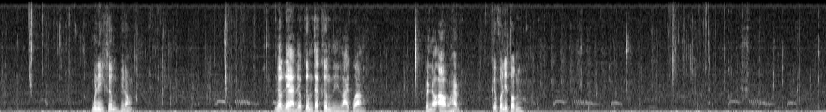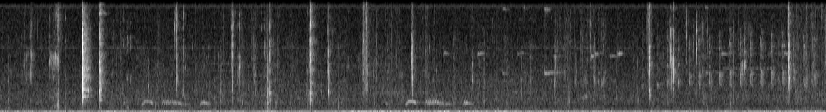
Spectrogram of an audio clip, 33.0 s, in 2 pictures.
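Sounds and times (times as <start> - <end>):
person chewing food: 0.0 - 5.5, 9.2 - 33.0
steady low hum: 0.0 - 33.0
dove cooing: 4.2 - 6.0, 10.4 - 13.0, 13.7 - 16.3, 18.8 - 20.9, 24.1 - 26.9.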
